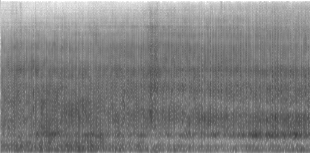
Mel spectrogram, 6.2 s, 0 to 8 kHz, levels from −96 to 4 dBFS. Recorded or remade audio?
remade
